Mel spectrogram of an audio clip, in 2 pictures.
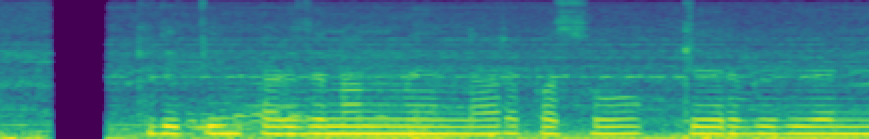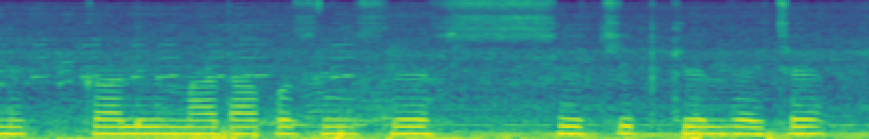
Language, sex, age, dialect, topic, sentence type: Maithili, male, 18-24, Eastern / Thethi, agriculture, statement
